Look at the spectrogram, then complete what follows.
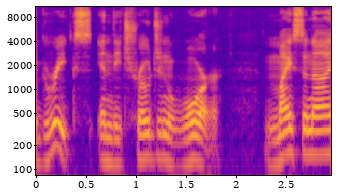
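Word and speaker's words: Mycenae: century a king of mice and i i will spell that momentarily and leader of the greeks in the trojan war mice and i is probably being pronounced wrong it is m y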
